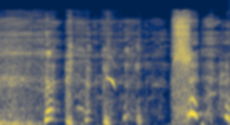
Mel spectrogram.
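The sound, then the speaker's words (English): A short coughing fit: a rapid string of harsh bursts with brief gaps, ending in one louder, breathier cough and a final small hack. “You sent me into a coughing fit.”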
